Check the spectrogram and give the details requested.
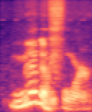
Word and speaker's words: metaphor: Topic A, metaphor. What is metaphor? How do we use metaphoric language? How do we spell metaphor? M-E-T-A-P-H-O-R. The PH sounds like the letter F. Metaphor. 3 syllables.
